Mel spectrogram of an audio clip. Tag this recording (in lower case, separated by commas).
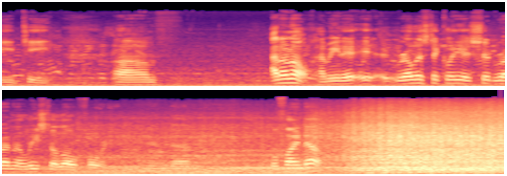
speech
